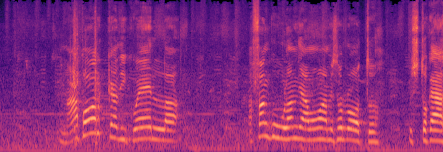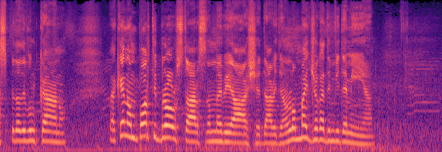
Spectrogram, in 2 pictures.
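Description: A young man talks animatedly and close to a microphone.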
